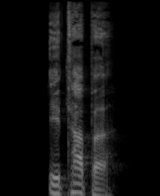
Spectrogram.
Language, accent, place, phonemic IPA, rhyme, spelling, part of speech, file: German, Germany, Berlin, /eˈtapə/, -apə, Etappe, noun, De-Etappe.ogg
- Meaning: 1. stage, leg (of a journey or development, also (sports) of a cycle race or rally) 2. rear, areas away from the front used for logistics and building up troops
